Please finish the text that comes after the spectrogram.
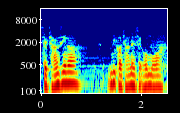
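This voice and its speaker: A man's voice: mid-range voice, fairly even intonation, a little fast, husky, close to an everyday voice. Actor as a chatty, weary male patient, tinny sound. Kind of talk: radio drama dialogue, casual. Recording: tinny 1990s radio, faint background noise.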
